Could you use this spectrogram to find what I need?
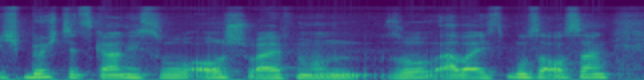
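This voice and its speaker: Fairly high for a man, his voice has a dark, mellow tone, fairly even intonation and a moderate pace. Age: 40s. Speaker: podcast co-host. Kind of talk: casual chat.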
